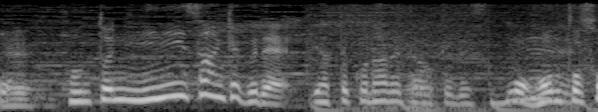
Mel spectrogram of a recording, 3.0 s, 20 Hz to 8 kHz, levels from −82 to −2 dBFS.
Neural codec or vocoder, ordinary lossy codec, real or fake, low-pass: none; none; real; 7.2 kHz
